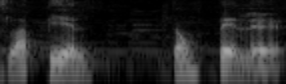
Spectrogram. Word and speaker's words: Pelé: O acento agudo, gente, é um acento aberto, né? Então, esse acento aberto, pois ao final da pronúncia você realmente mantém a boca aberta por mais tempo que o normal. Vocês vão perceber na pronúncia que a minha boca vai se manter mais aberta ao final, ok? Na verdade, eu mantenho ela aberta ao final da pronúncia. Um exemplo, Pelé, ó, Pelé. Aí já aparece a diferença, olha que engraçado.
